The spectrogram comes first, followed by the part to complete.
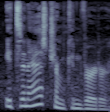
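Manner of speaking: eager, tumbling enthusiasm; excited explanation. Acted. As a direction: show off the new toy. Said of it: "he explained excitedly".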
